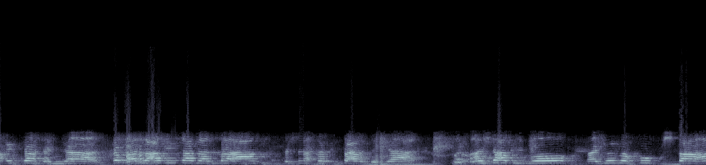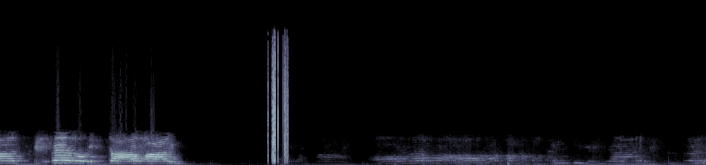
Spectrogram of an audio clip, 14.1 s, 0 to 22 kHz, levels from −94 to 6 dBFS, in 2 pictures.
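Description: At 1.71, 2.99 and 3.77 s there's short concealed packet loss, gaps of about 40, 40 and 20 ms that the decoder papered over, leaving brief smears. Then from 9.73 to 9.94 s comes cable scratch noise, a rough rustle about as loud as the sound itself, likely a worn connector being moved.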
